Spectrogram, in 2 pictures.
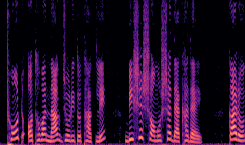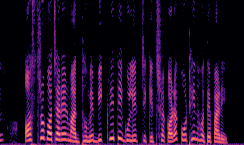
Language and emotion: Bengali, neutral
